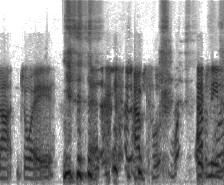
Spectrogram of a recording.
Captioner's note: laughing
